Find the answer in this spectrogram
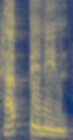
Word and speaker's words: happening: Por ejemplo, aquí tenemos happened, happened. ¿Okay? Entonces el estrés está en la primera sílaba.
